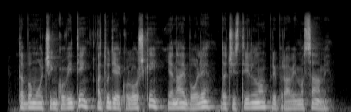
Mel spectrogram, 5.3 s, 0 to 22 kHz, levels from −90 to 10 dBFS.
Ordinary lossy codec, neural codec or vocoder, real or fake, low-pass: none; none; real; 14.4 kHz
